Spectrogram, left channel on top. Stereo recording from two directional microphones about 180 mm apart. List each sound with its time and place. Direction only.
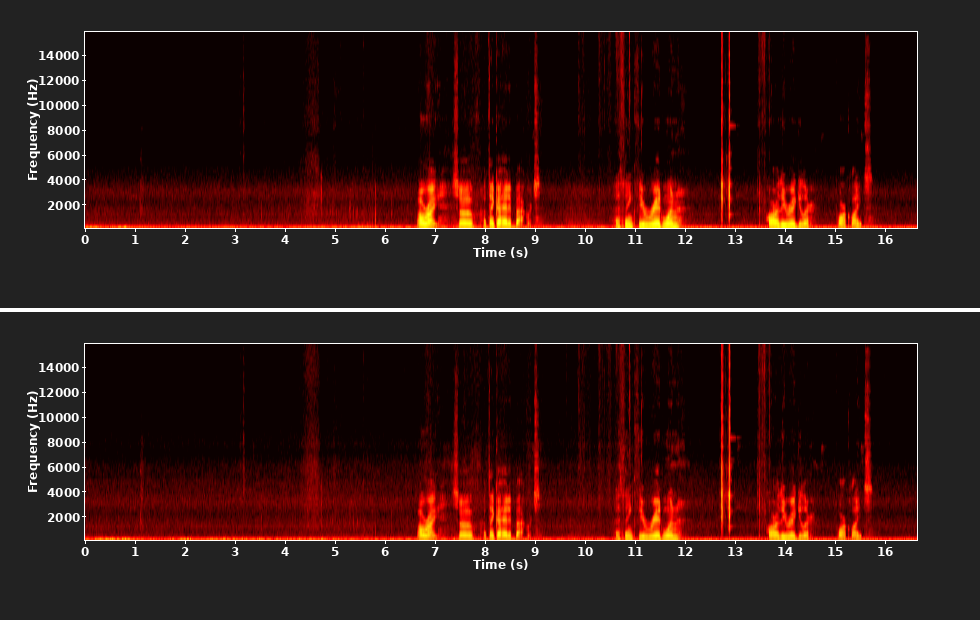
6.6 s speech: 50° left (ahead or behind)
10.6 s speech: 35° left (ahead or behind)
13.7 s speech: 35° left (ahead or behind)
